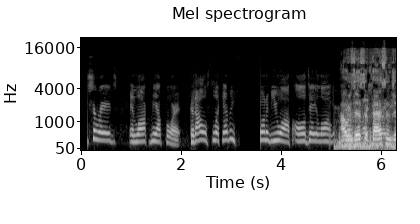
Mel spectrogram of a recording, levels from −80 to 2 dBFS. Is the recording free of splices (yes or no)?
no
